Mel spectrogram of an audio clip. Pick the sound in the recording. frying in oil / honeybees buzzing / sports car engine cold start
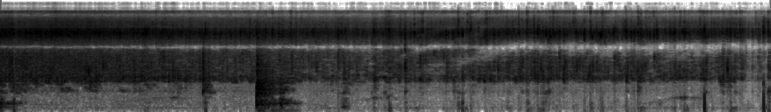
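frying in oil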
